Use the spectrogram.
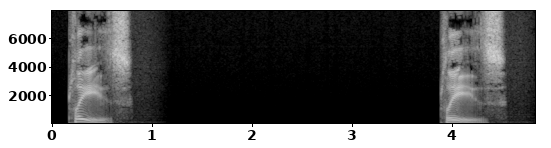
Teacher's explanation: Le S de ce mot se prononce Z.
